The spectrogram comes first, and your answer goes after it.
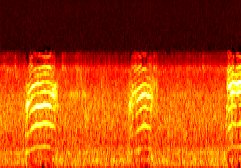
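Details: Domestic cat giving three clear, harmonic meows, each about half a second long with a slight rise and fall in pitch. They come roughly two seconds apart, and the last one is cut off. Only faint background hiss is heard.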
